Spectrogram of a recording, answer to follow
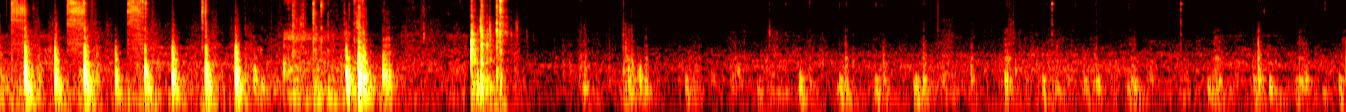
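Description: Ratcheting wrench clicking in quick strokes, about three a second, as it backs off a shock absorber's upper mounting nut. After about four seconds the clicking stops and only faint light ticks remain as the loosened nut is turned by hand.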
